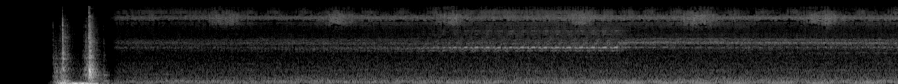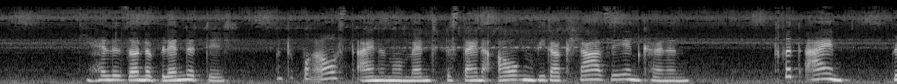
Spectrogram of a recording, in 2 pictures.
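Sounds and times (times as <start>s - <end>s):
door clicking open: 0.6s - 1.1s
speech: 10.0s - 16.0s, 16.8s - 17.9s.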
